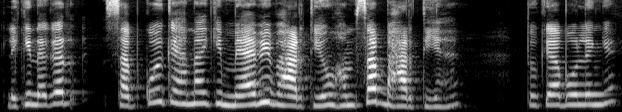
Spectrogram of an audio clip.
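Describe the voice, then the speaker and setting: A young woman with an Indian accent and a high voice explains English grammar for an online lesson. She goes slowly and patiently, repeating each point in several ways with everyday examples. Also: a bit bright. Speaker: English teacher.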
